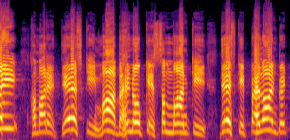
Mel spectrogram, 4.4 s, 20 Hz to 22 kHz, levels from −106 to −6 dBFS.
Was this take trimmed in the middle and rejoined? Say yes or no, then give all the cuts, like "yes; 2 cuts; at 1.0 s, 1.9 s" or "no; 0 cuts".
no; 0 cuts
